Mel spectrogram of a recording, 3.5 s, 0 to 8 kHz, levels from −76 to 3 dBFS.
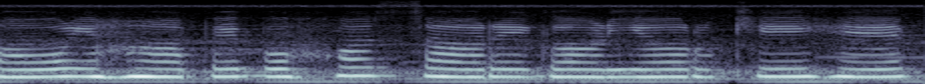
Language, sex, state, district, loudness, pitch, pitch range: Hindi, female, Maharashtra, Mumbai Suburban, -14 LUFS, 270 Hz, 265-275 Hz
